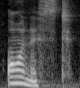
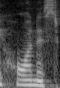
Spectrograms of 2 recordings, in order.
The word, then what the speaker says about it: honest: honor or the word honest these words are have a H but when you speak about it we don't say hornist we say honest obvious a honor okay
